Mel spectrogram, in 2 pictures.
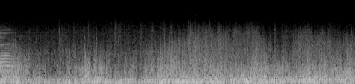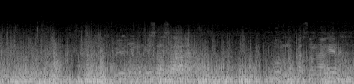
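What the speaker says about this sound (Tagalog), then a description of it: "Lakas ng hangin." Strong wind buffets the microphone while mountain biking in Alamada, North Cotabato, in a constant loud rumbling roar, gusting unevenly throughout with faint voices buried beneath it.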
